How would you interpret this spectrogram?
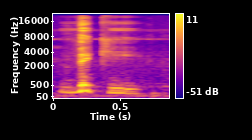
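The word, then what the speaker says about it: VICI: transistors by the way i'm the ici pronounced vicky my creator was vivisecto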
